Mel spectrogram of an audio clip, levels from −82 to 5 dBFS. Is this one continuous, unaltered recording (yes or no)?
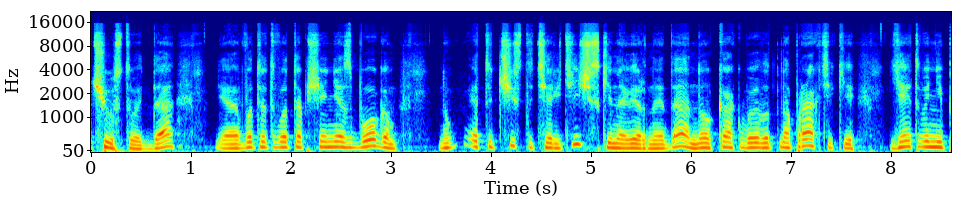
yes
